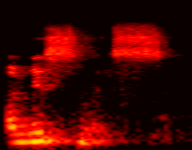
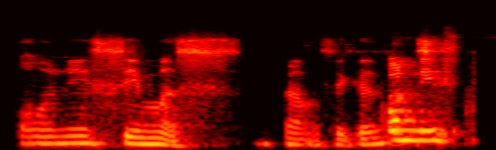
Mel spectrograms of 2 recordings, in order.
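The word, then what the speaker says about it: Onesimus: don't know his name honestness okay if i pronounce it wrong you can correct me okay now oh oni simas okay okay thank you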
